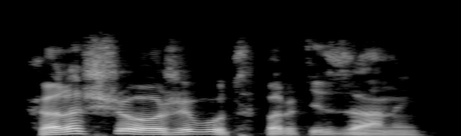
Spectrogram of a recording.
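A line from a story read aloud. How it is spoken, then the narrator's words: Drawled, ambiguous tone. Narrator (Russian): с непонятной интонацией протянул лейтенант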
